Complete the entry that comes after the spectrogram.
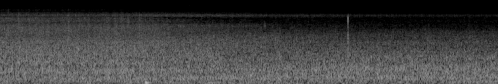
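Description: A river flows steadily at evening, giving a continuous broadband rushing wash with no pauses, heard at moderate level.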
